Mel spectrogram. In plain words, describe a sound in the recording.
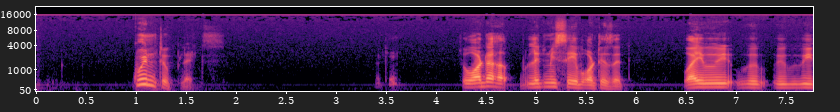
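A man speaks calmly and clearly into a close microphone, in bursts with pauses.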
